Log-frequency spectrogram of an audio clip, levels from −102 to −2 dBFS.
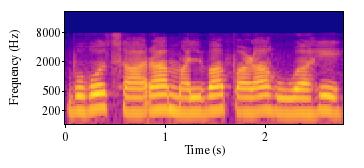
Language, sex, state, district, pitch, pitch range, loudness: Hindi, female, Madhya Pradesh, Bhopal, 200 Hz, 185-205 Hz, -16 LUFS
